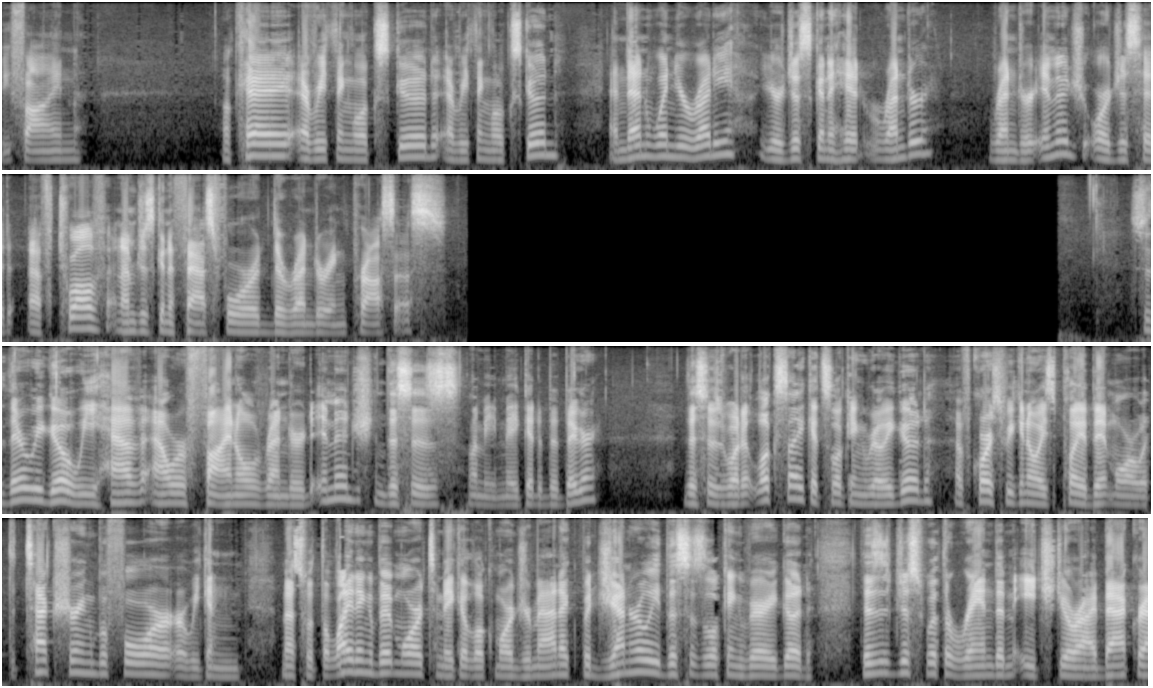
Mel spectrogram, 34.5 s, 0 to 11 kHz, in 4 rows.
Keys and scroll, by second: 11.9 F12.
